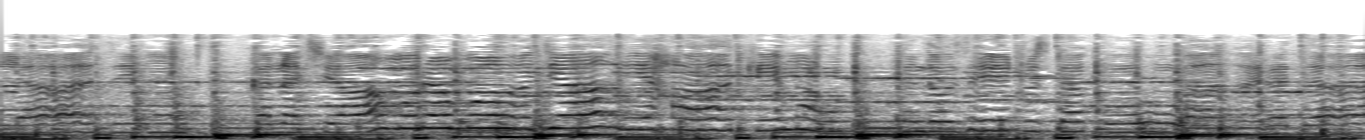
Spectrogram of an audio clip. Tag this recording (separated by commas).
Female singing, Music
